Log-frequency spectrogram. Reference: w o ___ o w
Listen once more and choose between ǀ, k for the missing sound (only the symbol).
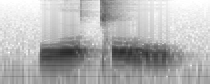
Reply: ǀ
